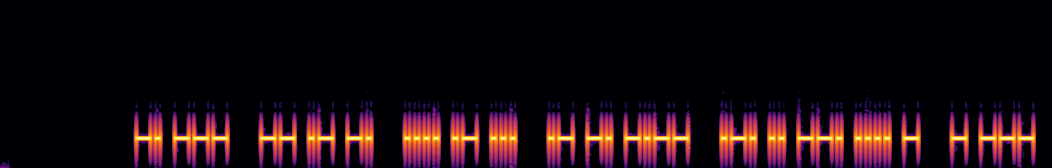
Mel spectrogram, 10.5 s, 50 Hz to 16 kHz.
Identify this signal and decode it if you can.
Morse code, heard as a keyed tone, about 25 wpm, 700 Hz. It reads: NO MAN HAS ANY RIGHT TO
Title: Sentences from Top 1000 Words - Review Part 2 - 25wpm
